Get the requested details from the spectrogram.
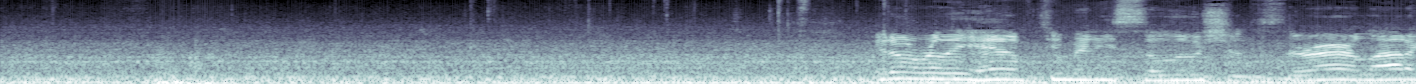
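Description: A car drives along a road with a steady low rumble of tyres and engine.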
